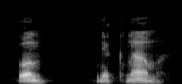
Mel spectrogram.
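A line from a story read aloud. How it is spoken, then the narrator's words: Clipped, syllable by syllable, panting. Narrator (Russian): сказал я отрывисто, чуть не по слогам, и учащенно задышал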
